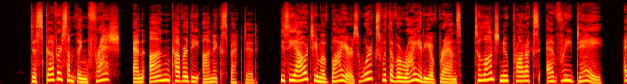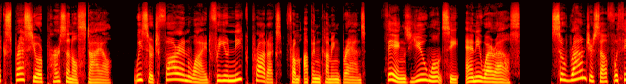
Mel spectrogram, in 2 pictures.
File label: Clothing Sincere Happy Mature Mid tone, voiceover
